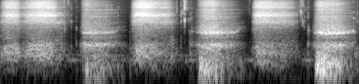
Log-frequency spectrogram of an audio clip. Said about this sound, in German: Also wirklich eine, eine zügige, tiefe Ein-Ausatmung. Mhm. Äh, nicht empfohlen, das ständig zu machen.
